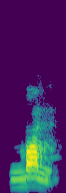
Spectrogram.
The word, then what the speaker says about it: bomb: the same thing as bom the last b is not pronounced is not pronounced somebody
